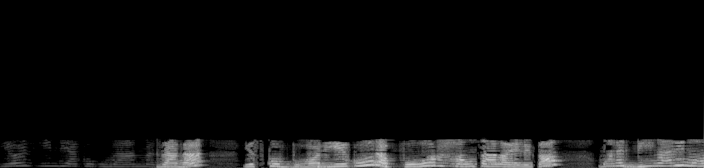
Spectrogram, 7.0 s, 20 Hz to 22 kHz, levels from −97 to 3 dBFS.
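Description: A speech clip with two technical faults. From 0 to 1.57 s the speech nearly disappears when the channels are summed to mono. It drops by about 38 dB, then returns at full level just before "जाँदा यसको". The likely cause is one channel inverted. Reversed polarity on one side makes the shared centre content cancel in the sum. Only a faint residue of the difference survives. Throughout the clip, the sound is dull and smeared. Nothing is present above 3.8 kHz. Sibilants and sustained vowels carry a warbling, fizzy texture. This points to heavy AAC compression, likely AAC-LC at a very low bitrate of around 8 kbps. The encoder pulls the cut-off down hard and quantises coarsely. It leaves spectral holes and noisy fill in the remaining bands.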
